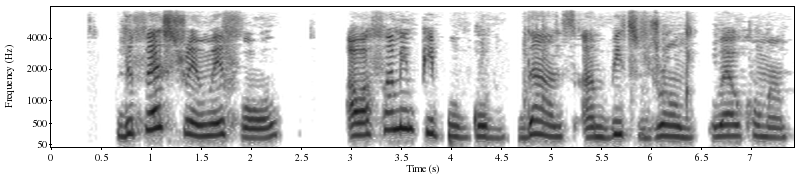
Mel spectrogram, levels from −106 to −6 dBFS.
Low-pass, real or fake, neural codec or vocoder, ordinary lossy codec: 7.2 kHz; real; none; none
